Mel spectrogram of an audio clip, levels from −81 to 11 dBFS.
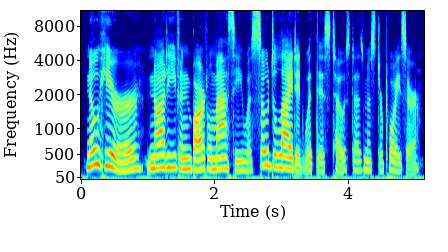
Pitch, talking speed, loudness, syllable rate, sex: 210 Hz, 175 wpm, -17 LUFS, 4.5 syllables/s, female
